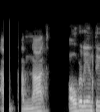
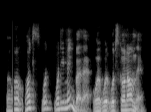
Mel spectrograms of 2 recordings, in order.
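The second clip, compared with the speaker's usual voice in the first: curious, probing, inquisitive pitched-up tone; 5 semitones higher, 4 dB quieter than usual. Demonstrating changes in tonality during a training, curious. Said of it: "I just had a curiosity".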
